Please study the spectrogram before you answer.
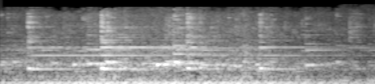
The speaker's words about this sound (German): Geradezu meditativ läuten aus der Ferne die Glocken der Kühe und leise schlagen die Wellen des Achensees an das Ufer.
